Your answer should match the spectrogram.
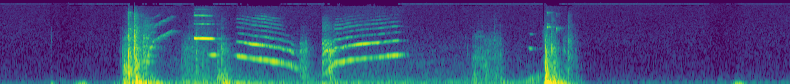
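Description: A door opens with a thump and a long, wavering hinge creak that squeals up and down, then slams shut with a heavy thud. A faint click follows; no one speaks.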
